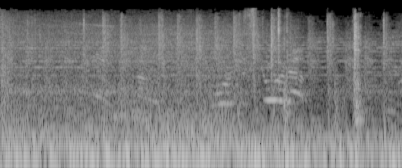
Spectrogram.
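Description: Steady low rumble of a fire engine's motor under dramatic background music, with a few sharp cracks about two and a half and three and a half seconds in.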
